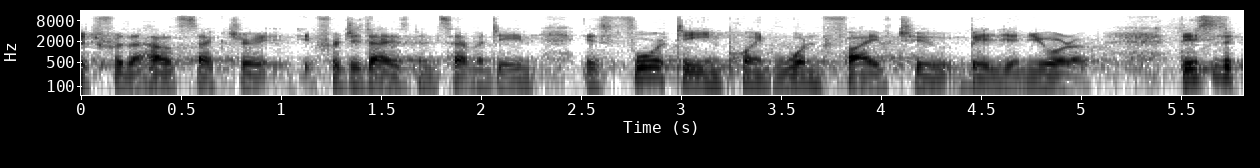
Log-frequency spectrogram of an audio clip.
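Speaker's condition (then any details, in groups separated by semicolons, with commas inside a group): No condition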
